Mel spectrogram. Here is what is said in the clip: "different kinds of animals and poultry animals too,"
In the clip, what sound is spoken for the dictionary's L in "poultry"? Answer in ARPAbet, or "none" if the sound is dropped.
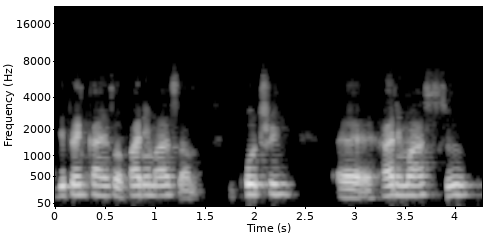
none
